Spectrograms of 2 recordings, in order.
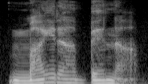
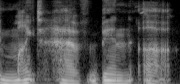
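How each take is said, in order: First: The words are reduced and run together. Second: Each word is pronounced fully and separately. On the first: The speaker calls it right. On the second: The speaker calls it wrong.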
